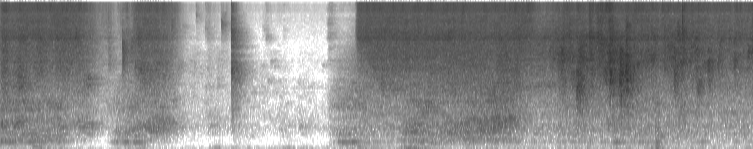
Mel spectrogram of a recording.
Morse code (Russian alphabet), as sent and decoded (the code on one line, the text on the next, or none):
none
